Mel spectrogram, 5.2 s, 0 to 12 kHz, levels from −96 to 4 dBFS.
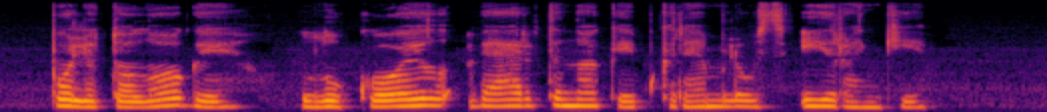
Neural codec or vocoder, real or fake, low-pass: none; real; 10.8 kHz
